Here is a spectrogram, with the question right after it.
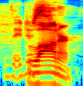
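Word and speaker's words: Langer: Are getting mad at my pronunciation. – Lahner. Say you don't pronounce the G.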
